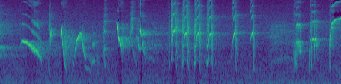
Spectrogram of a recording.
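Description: A superb lyrebird mimicking a kookaburra: loud, varied whistled sweeps rising and falling, then a quick run of sharp repeated notes building into a laughing chatter.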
